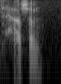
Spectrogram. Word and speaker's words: Hashem: My name is Hashem. That's H-A-S-H-E-M, as in mother at the end. – Okay. – And I'm calling from Cardiff, and that's spelled C-A-R-D-I-F-F, like Frank at the end.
